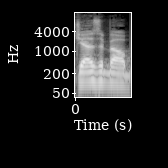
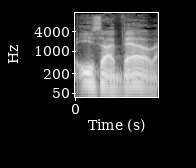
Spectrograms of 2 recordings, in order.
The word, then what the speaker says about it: Jezebel: Actually, her name is not Jezebel. It's pronounced Jezebel by English speakers of the Bible, but it's actually Isabel, actually, because there's no dagesh in the bait. So it's Isabel.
